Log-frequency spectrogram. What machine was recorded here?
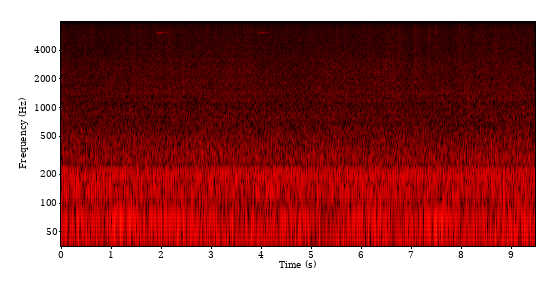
fan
